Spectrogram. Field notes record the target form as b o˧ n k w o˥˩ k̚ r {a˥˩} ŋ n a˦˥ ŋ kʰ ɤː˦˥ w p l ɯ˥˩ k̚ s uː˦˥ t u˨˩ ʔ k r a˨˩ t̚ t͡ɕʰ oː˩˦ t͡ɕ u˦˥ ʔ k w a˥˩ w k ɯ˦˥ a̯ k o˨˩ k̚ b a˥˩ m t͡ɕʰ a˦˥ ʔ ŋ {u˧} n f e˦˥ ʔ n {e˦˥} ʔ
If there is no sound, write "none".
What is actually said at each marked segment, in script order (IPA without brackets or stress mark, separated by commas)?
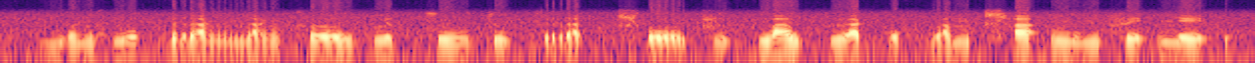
a˨˩, u˧, e˦˥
